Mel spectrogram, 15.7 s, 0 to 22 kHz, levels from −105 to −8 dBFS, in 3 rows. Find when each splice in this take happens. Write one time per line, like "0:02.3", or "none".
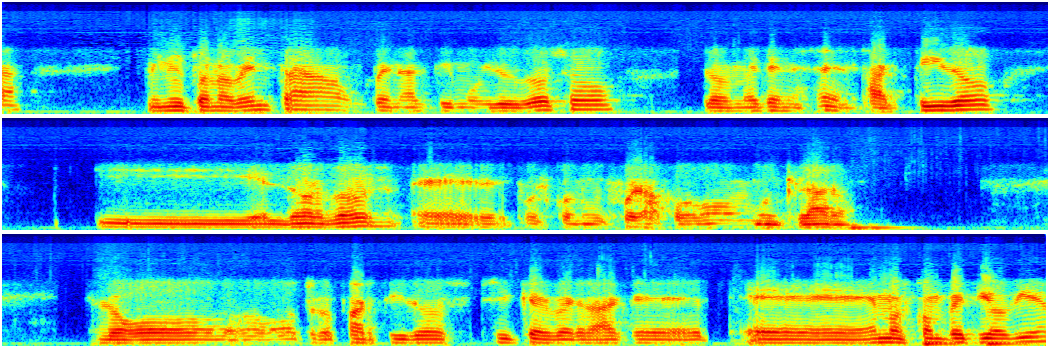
0:10.9
0:12.8
0:14.0

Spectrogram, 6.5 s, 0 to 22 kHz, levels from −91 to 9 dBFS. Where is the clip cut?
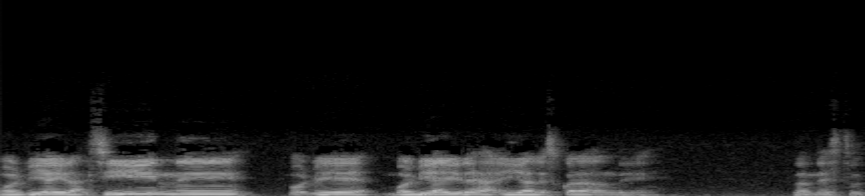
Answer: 0:02.2

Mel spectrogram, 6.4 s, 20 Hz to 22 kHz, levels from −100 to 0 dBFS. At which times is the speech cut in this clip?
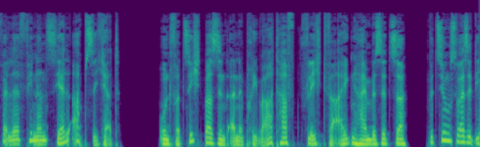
none

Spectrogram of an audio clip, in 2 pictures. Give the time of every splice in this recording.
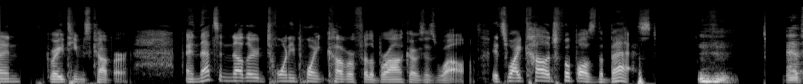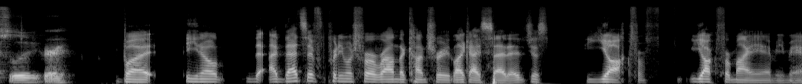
0:04.9

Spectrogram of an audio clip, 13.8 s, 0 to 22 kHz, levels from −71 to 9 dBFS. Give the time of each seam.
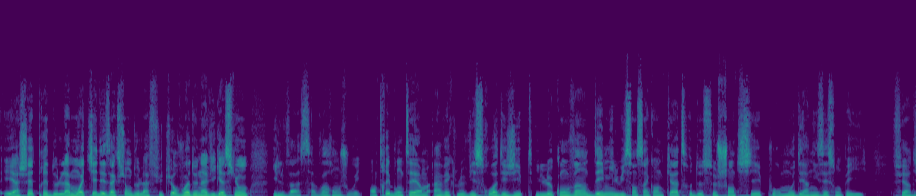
0:04.0
0:05.5
0:08.0

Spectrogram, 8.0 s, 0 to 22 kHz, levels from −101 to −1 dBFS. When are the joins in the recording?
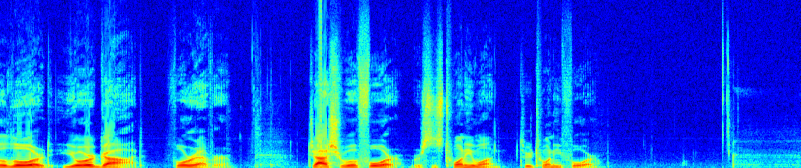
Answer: none

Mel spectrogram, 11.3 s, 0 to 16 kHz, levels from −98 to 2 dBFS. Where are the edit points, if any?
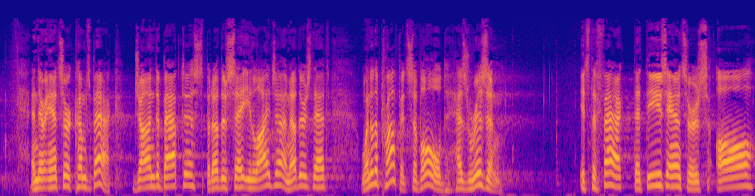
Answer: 0:08.6

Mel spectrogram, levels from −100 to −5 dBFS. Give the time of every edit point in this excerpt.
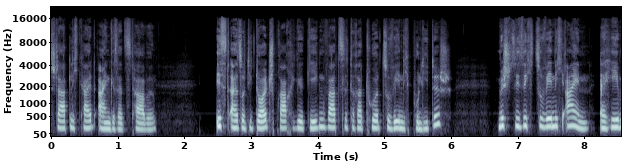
none

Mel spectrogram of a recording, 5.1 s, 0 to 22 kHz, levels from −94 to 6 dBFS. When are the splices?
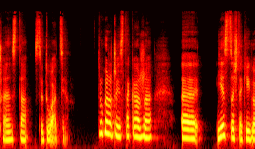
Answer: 0:01.9

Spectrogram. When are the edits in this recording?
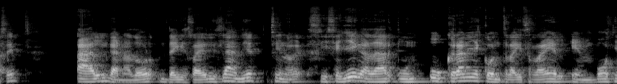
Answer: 0:02.6
0:04.0

